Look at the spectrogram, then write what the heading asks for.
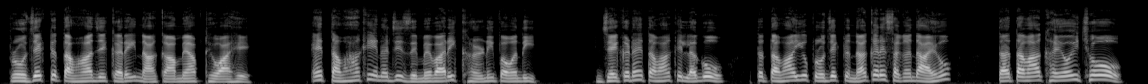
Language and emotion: Sindhi, angry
